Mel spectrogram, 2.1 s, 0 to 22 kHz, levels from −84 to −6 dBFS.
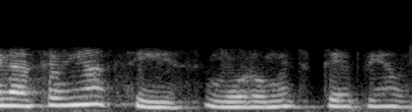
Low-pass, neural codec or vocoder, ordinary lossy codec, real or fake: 3.6 kHz; codec, 16 kHz, 8 kbps, FreqCodec, smaller model; Opus, 16 kbps; fake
